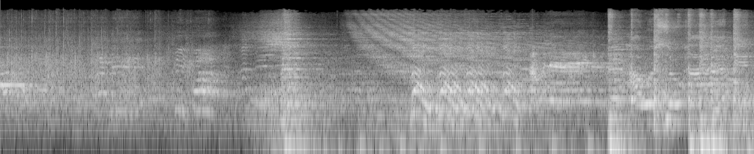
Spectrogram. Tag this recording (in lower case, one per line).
music
inside a large room or hall
speech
